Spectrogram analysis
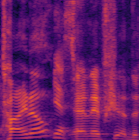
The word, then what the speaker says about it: Taino: She's from, how do you pronounce it? We've had you guys on before. Taino or Taino? I believe it's Taino. Taino?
